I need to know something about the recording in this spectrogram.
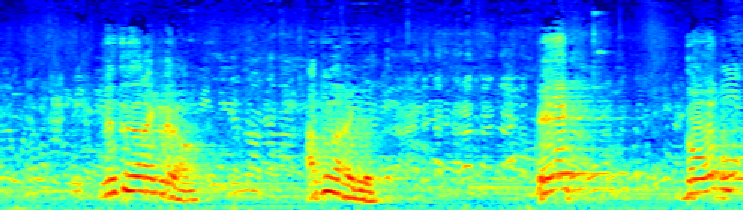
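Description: A woman sings loudly through a loudspeaker in short bursts, heard outdoors.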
